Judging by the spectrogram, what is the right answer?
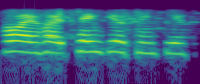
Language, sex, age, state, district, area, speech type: Manipuri, female, 18-30, Manipur, Chandel, rural, conversation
